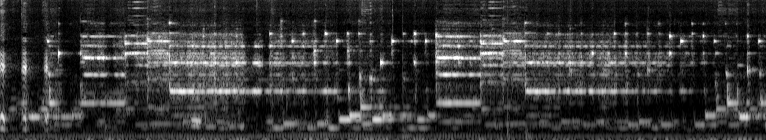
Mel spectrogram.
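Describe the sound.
A mobile phone ringtone goes off at a women's gathering, a bright, loud melodic electronic tune that plays its phrase, then repeats it, over a faint low hum.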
